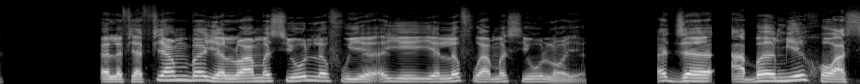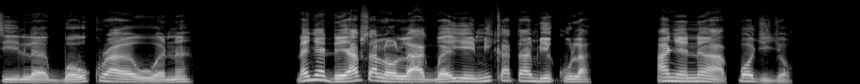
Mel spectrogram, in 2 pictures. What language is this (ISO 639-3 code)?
ewe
